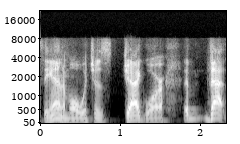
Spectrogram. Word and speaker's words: Jaguar: according to the company Jaguar. Brits would say Jaguar without the R ending.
